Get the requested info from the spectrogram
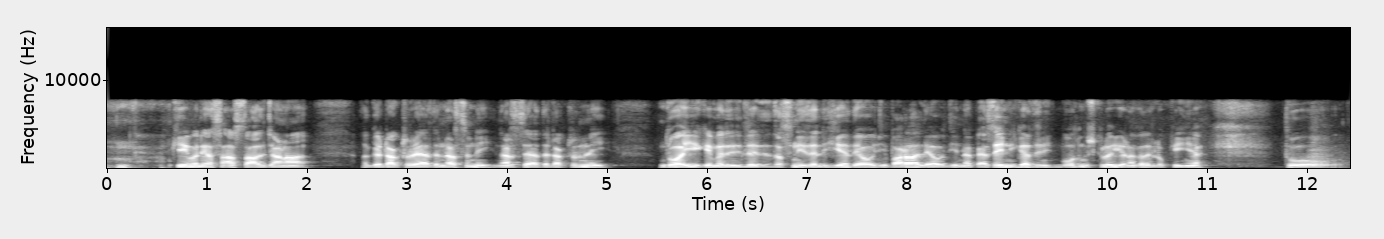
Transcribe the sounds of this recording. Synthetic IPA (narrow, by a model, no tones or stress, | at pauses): kɪ̃ːʋaːɾĩːəsãːəsaːld͡ʒaːɽ̃ãː | əɡeːɖaːk̚ʈəɾɛːt̪eːnəɾsnəĩːnəɾsɛːt̪eːɖaːk̚ʈəɾnəĩː | d̪ʊaːiːkemeːɾed̪əsniːt̪eːlɪkɪɛːd̪eaːoːd͡ʒiːbaːɾaːlɪaːoːd͡ʒiːɪnãːpɛːseːinĩːkəɾd̪eːnĩːbɔːt̪mʊʃkɪlɦoːiːɛːnãːkəd̪ẽːloːkĩɛ̃ː | t̪oː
